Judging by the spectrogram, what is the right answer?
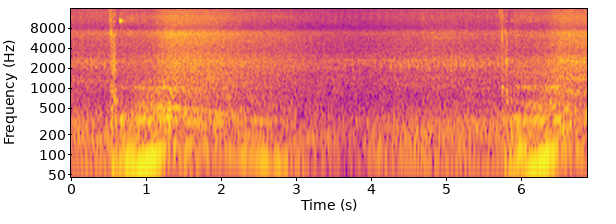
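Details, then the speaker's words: Futura 1.5 (1500 cc) car after fix for hesitation on sudden throttle: two quick blips from steady idle climb and fall cleanly without delay or shake; mechanic suspects low fuel pump pressure, possibly needing pump and filter. "erasinya kalau dari gas-gasnya ini saat kita injak secara spontan ini udah normal Ya udah langsung udah langsung responsif tidak delay kayak sebelumnya ndak getar dulu baru ngegas gitu baru tinggi untuk gasnya nih ya nih"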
